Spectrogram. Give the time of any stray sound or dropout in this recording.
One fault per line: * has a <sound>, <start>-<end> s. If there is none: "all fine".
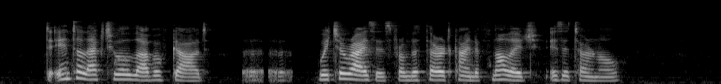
* has a laugh, 2.4-2.9 s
